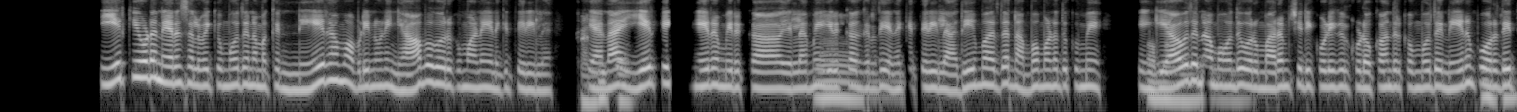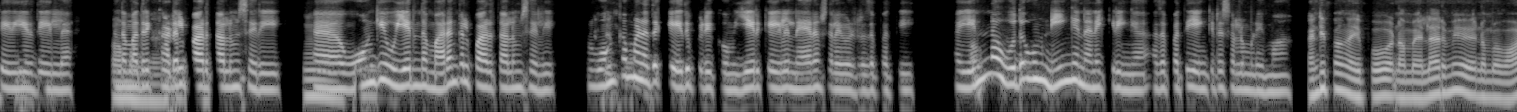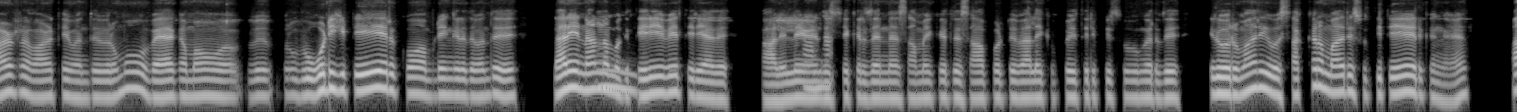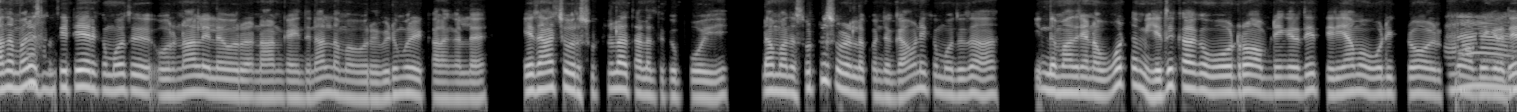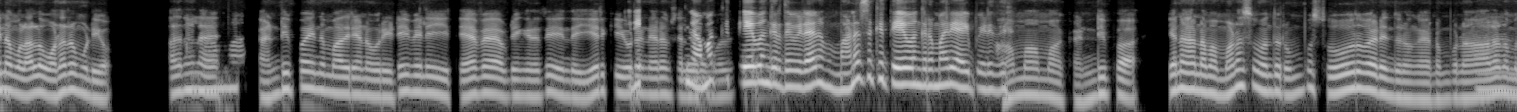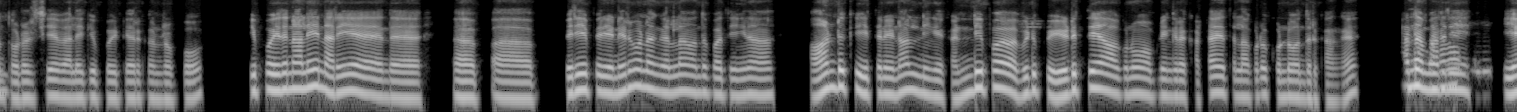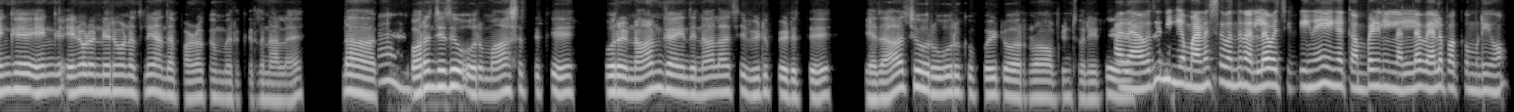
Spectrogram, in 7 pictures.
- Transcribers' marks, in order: "செலவழிக்கும்போது" said as "செலவிக்கும்போது"; other background noise; "சரி" said as "செலி"; other noise; "சீக்கிரம்" said as "சிகிக்கிறது"; "தூங்கறது" said as "சூங்குறது"; "ஓடிக்கிட்டு" said as "ஓடிட்க்டோம்"; drawn out: "ஆ"; chuckle; drawn out: "ஆ"; horn
- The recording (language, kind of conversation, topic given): Tamil, podcast, இயற்கையில் நேரம் செலவிடுவது உங்கள் மனநலத்திற்கு எப்படி உதவுகிறது?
